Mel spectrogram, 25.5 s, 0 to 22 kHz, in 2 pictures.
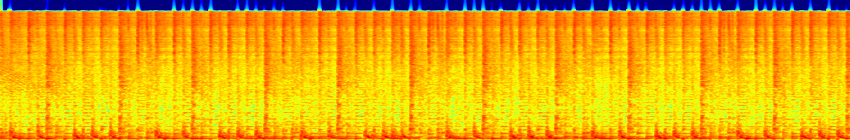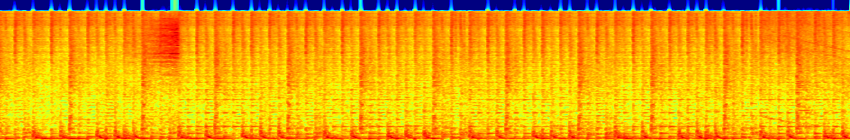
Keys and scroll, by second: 13.4 i.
